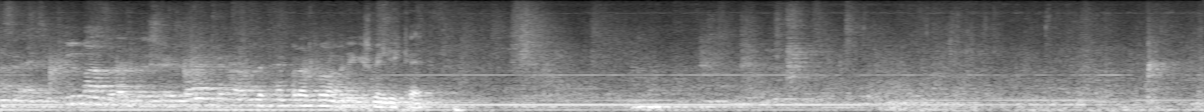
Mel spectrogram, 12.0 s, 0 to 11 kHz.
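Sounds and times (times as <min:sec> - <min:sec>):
low machinery hum: 0:00.0 - 0:12.0
faint footsteps and knocks: 0:03.8 - 0:12.0.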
